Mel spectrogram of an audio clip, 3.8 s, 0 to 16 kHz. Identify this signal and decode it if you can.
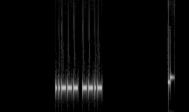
Morse code, heard as a keyed tone, about 40 wpm, 700 Hz. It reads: 2 Q
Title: Single-Letter Single-Number 40wpm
